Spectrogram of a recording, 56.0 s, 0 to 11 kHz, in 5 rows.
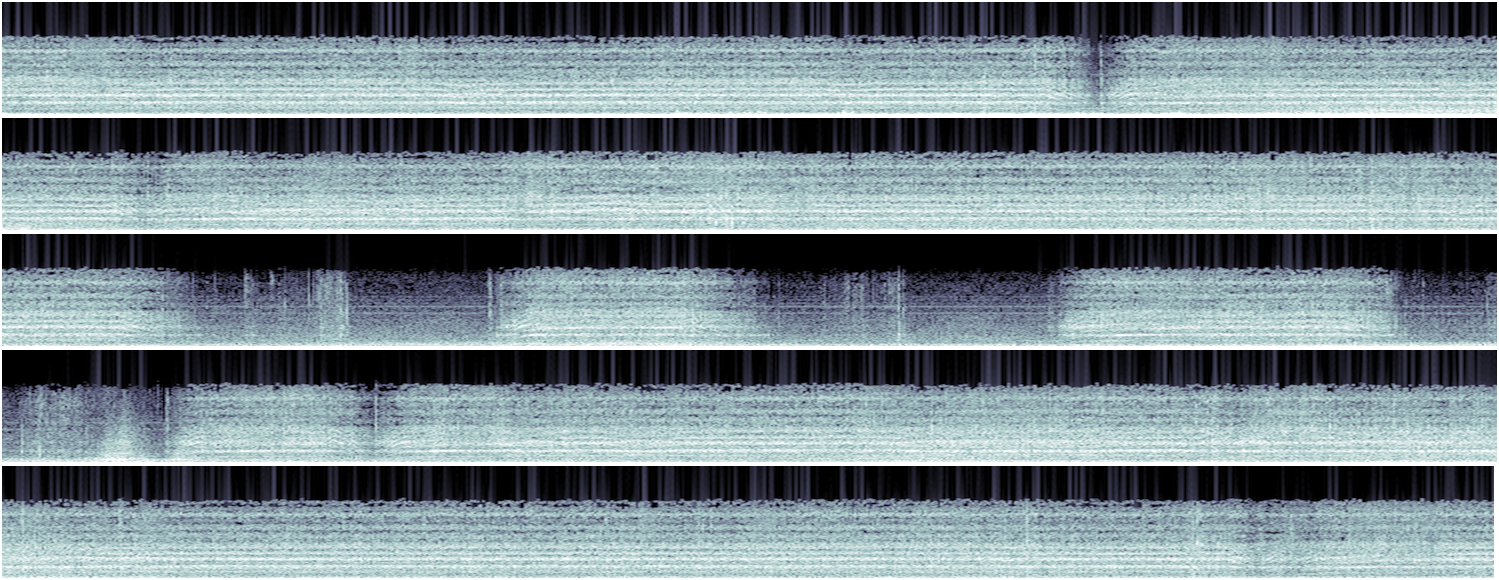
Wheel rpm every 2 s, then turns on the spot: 160, 160, 160, 150, 120, 160, 140, 160, 160, 160, 160, 110, 10, 100, 10, 120, 60, 70, 130, 160, 160, 160, 160, 160, 160, 160, 160, 130.
32-34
